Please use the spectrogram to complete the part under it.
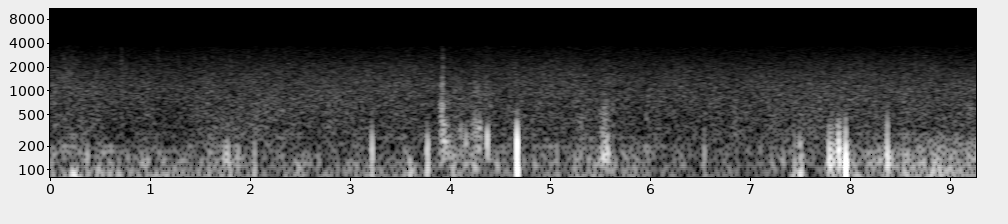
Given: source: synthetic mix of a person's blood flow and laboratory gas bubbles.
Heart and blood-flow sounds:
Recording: Doppler ultrasound of blood flow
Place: subclavian vein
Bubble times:
3.88-4.42 s: bubbles
5.49-5.59 s: bubbles
From the record:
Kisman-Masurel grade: 121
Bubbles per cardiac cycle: 1 to 2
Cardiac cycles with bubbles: 10 to 50%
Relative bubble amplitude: barely perceptible (0.100 to 0.250)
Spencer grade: 2 (many but less than half of the cardiac periods contain bubble signals, singularly or in groups)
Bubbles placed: anywhere in the cardiac cycle

